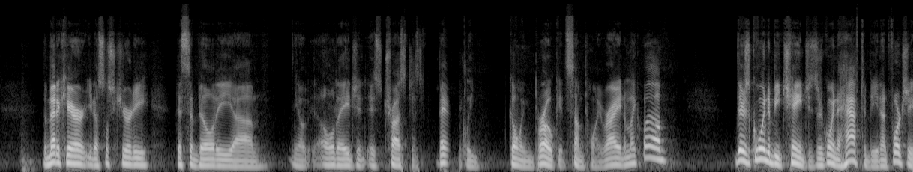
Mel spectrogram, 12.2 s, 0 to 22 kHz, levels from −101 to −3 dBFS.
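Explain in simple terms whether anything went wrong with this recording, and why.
Two problems occur close together in this speech clip.

From 5.35 to 5.81 s there is repeated packet loss, which gives a robotic sound. Around nine tiny holes appear, none longer than 40 ms. Each is patched by stretching the previous sound, so nearly half of that stretch is fill, and the speech turns choppy.

From 5.91 to 6.15 s a fading smear of stretched sound replaces about 0.22 s of speech, with no silence. That part is gone, and the speech resumes after it. This is likely a long network dropout, where the receiver kept extending the last sound while nothing arrived.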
